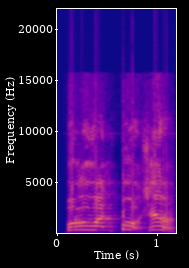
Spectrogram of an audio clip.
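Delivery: squeaky high mimicry of a witness; mock high witness voice. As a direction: pitch way up, mocking the witness. Mock voicing a hearing witness.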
